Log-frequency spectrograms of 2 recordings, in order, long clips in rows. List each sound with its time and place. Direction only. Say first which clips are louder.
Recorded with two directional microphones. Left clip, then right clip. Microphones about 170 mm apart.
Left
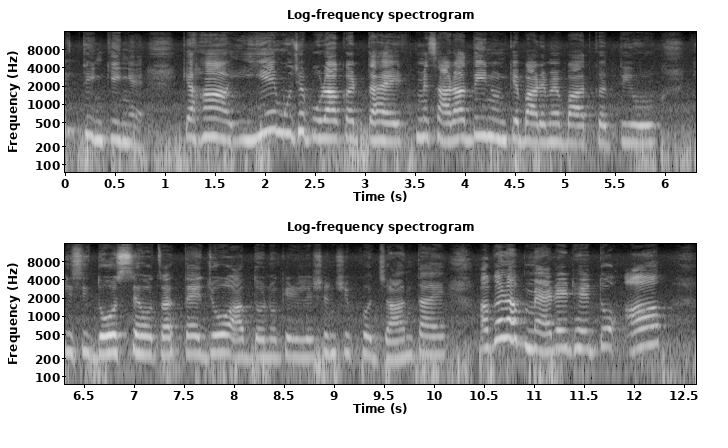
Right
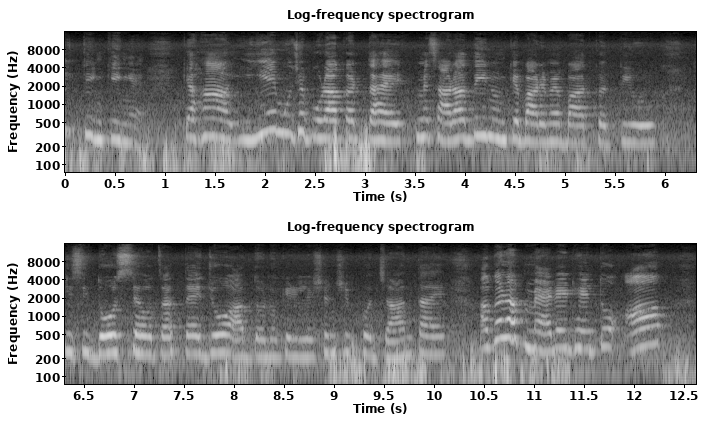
0.2 s speech: left 3 dB; 50° left (ahead or behind)
6.3 s speech: left 3 dB; 55° left (ahead or behind)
